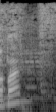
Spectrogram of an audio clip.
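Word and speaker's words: Oostmalle: ¿Lo he pronunciado bien? – Ostmalt. Perfectamente.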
